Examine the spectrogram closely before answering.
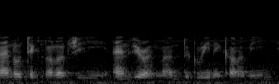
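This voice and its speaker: A man speaks at a moderate pace with a French accent. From France. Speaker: diplomat. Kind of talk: interview. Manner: halting, many hesitations.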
